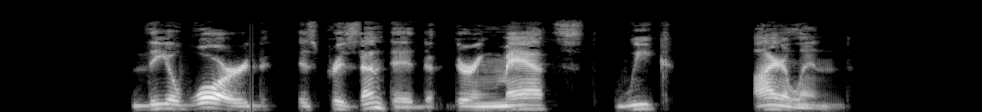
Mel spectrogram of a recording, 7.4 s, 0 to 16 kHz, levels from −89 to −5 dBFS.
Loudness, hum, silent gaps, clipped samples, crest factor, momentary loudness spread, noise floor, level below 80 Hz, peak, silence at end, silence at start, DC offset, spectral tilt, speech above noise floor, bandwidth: -20 LUFS; none; 2.08-2.22 s, 4.39-4.60 s, 5.06-5.64 s; under 0.1%; 20 dB; 20 LU; under -90 dBFS; -62 dBFS; -2 dBFS; 1.15 s; 1 s; under 0.1%; -5.5 dB/octave; over 69 dB; 8 kHz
